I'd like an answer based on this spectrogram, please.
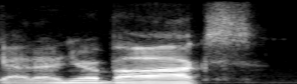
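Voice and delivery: slow, rough, gruff voice. Speaker imitates her aunt telling her boxer to get in its box: gruff voice. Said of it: "She had a really gruff voice too".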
